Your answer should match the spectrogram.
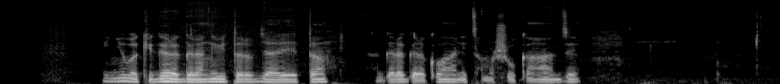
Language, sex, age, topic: Kinyarwanda, male, 18-24, government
